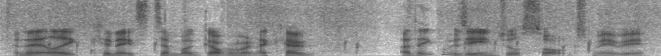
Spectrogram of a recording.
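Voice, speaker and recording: Gravelly-voiced Scottish man chatting. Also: medium pitch, expressive, fast, a bit bright, a little hiss or hum. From Scotland. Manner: rambling and good-humoured, with frequent ums and chuckles. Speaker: gaming livestreamer. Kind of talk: casual chat with live viewers while gaming.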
